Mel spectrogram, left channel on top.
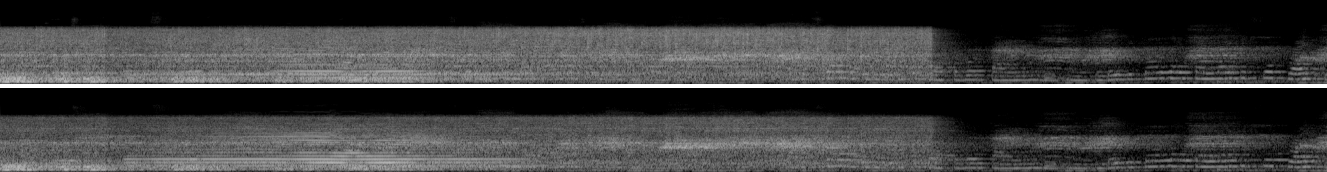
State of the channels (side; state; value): both; normal; correlation 0.40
